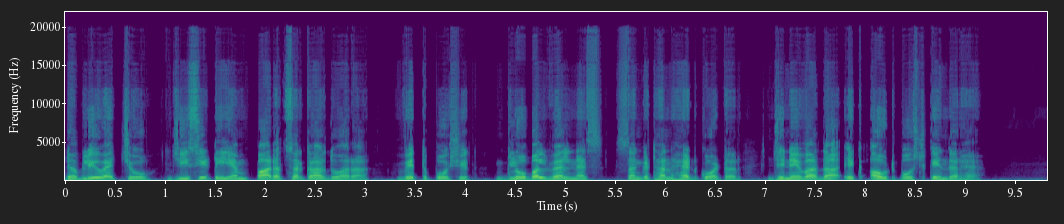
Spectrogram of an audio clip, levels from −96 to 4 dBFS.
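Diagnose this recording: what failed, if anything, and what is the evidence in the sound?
The failure sits at the codec stage, most likely Opus compression in its CELT music mode, running through the whole speech clip. The damage is plainly audible: the sound is grainy and rough rather than swirly, because the encoder preserves each band's energy but fills starved bands with folded or noise-like content. The bandwidth stays wide, reaching about 20.2 kHz, yet the texture fits a low bitrate of around 16 kbps.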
